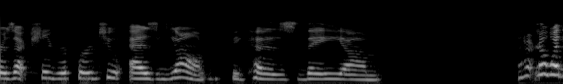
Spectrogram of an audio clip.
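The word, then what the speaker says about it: よん: I always hear Yon in anime instead of she. You mean Yon? It's Yon.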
